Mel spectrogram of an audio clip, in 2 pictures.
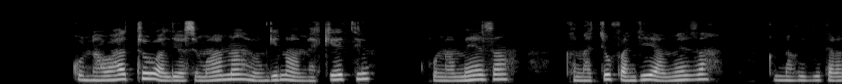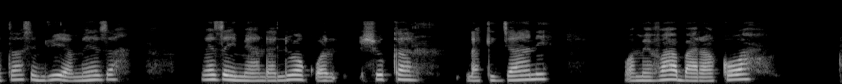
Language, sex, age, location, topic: Swahili, female, 18-24, Nakuru, government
